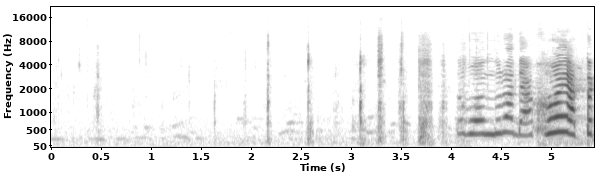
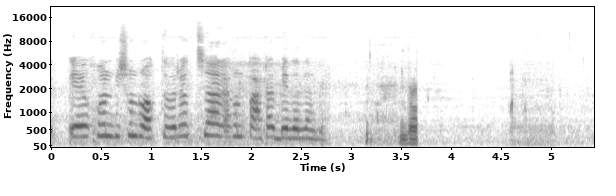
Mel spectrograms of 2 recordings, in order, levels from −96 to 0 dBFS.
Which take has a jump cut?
first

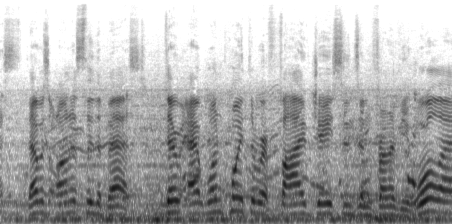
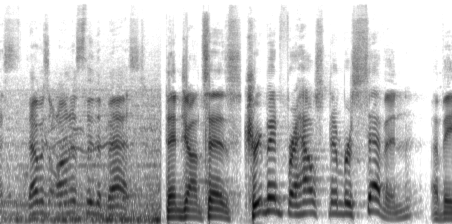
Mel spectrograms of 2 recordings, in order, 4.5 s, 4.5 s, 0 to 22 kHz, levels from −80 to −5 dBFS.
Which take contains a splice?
second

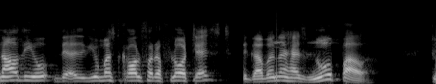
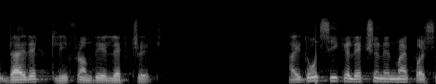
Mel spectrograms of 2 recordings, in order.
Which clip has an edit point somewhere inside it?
first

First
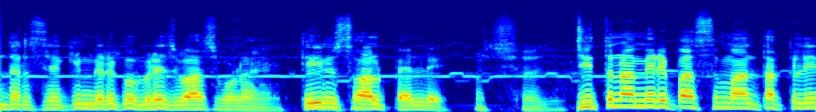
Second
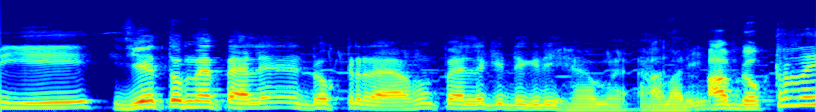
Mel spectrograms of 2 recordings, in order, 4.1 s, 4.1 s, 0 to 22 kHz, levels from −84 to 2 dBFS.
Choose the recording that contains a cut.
first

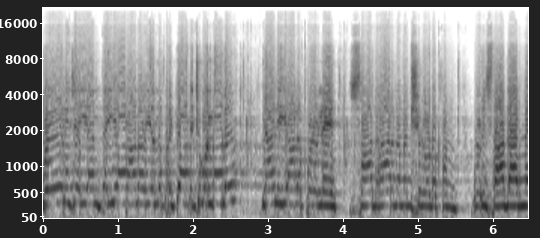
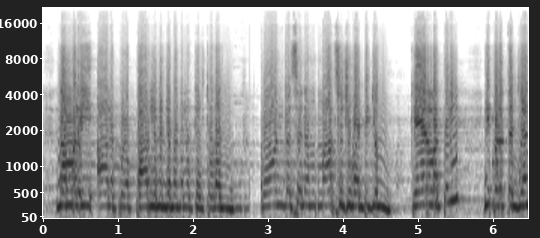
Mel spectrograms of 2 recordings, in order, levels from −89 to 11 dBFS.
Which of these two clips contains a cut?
second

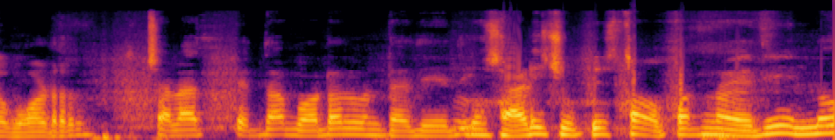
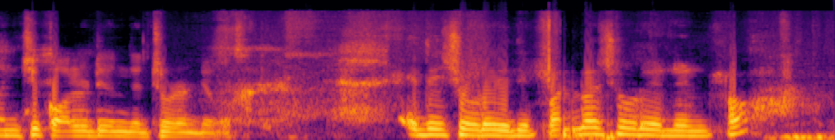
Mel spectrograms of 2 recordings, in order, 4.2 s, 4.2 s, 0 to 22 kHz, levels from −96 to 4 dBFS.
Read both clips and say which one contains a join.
first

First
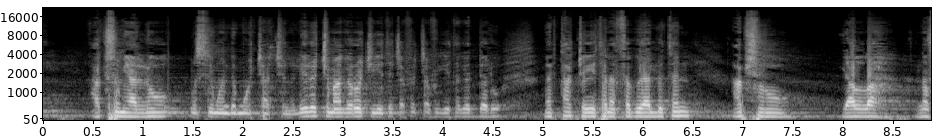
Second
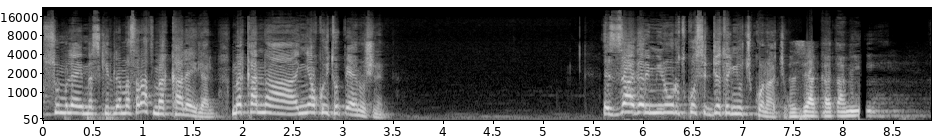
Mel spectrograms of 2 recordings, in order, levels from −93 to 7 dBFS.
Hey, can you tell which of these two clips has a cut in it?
second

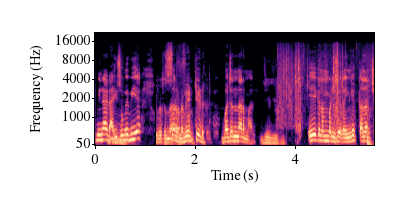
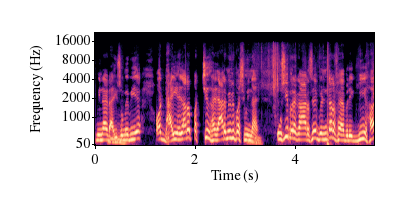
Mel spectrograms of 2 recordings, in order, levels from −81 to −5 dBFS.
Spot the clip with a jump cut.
first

